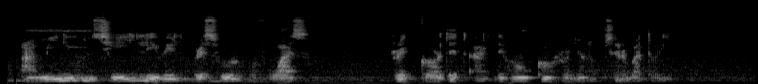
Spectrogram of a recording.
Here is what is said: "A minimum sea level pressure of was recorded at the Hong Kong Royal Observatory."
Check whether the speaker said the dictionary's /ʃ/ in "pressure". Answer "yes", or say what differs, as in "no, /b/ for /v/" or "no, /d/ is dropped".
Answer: no, /s/ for /ʃ/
